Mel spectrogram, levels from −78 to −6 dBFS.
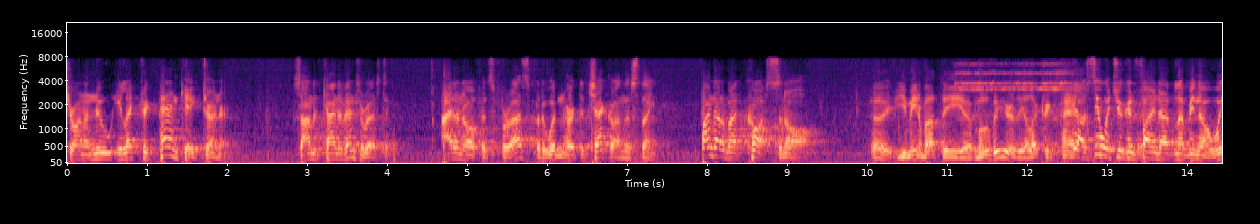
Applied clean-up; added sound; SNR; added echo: none; none; none; none.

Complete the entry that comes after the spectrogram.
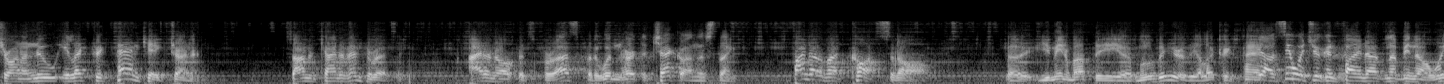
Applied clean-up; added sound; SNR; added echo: neural separator model SepFormer DNS4.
